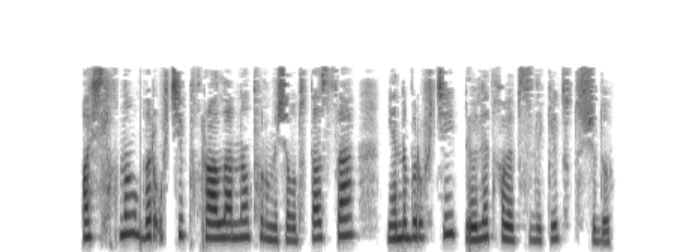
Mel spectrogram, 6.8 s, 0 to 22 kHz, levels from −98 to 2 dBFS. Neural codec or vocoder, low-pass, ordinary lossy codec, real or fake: codec, 16 kHz, 16 kbps, FreqCodec, larger model; 7.2 kHz; MP3, 32 kbps; fake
